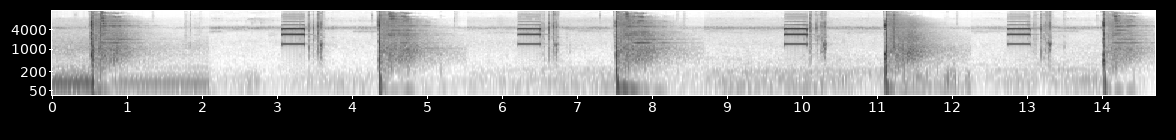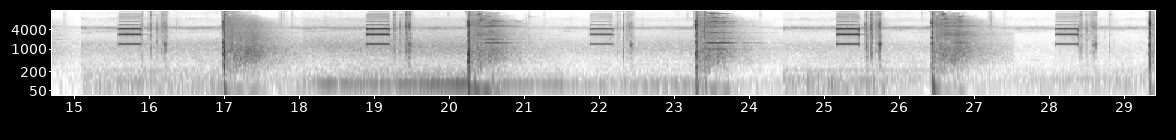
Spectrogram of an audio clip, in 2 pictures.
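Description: A shot timer beeps, and about a second later a CZ Shadow 2 pistol fires a single shot, followed by a ringing clang from the steel target. The beep-and-shot pair repeats about every three seconds, around nine times in a row.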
